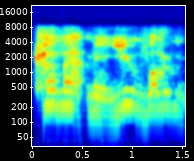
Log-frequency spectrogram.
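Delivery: put-on very high, drawn-out, raging shout. Playing a raging character in a fight, shouting at enemies: raging character shouting. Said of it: "I'm just shouting there, like".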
